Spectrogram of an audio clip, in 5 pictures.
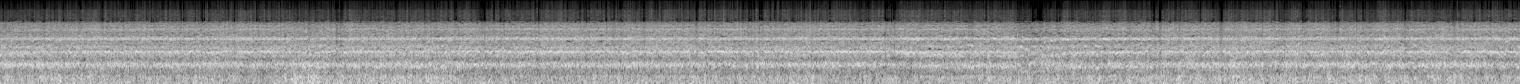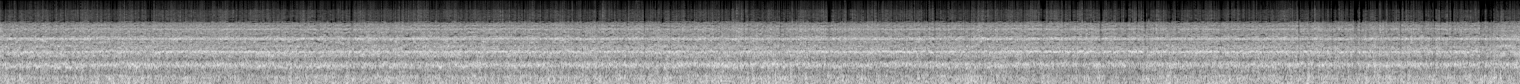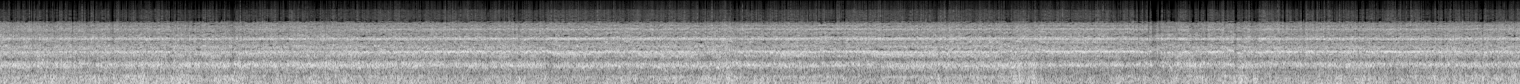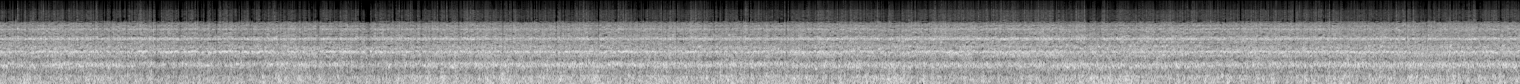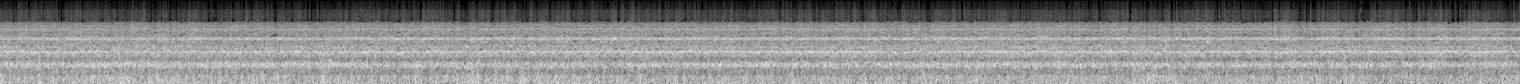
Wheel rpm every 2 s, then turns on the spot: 220, 230, 230, 230, 230, 210, 240, 230, 230, 220, 230, 230, 230, 230, 230, 230, 220, 230, 220, 220, 220, 230, 230, 230, 230, 230, 230, 220, 210, 230, 230, 230, 230, 230, 230, 230, 230, 230.
none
